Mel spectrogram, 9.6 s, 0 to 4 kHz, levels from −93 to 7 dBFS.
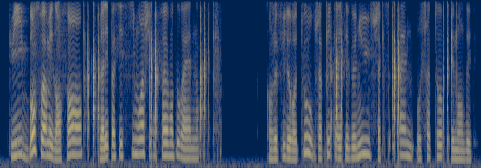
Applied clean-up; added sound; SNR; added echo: neural diffusion model UNIVERSE++.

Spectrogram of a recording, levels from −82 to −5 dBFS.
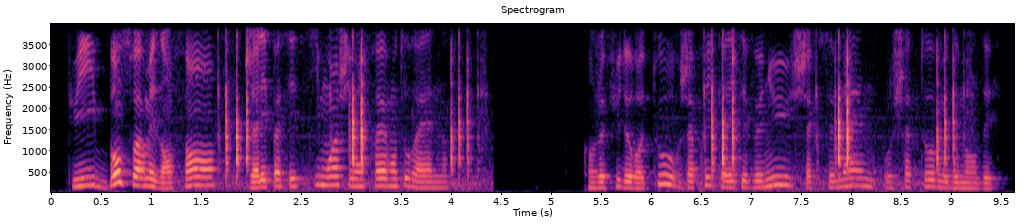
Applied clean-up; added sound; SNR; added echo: none; Tap; 2 dB; none.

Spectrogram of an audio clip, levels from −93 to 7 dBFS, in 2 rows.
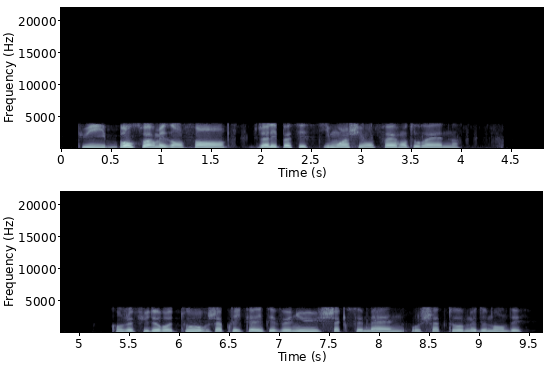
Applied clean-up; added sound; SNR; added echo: neural separator model SepFormer WHAM!.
